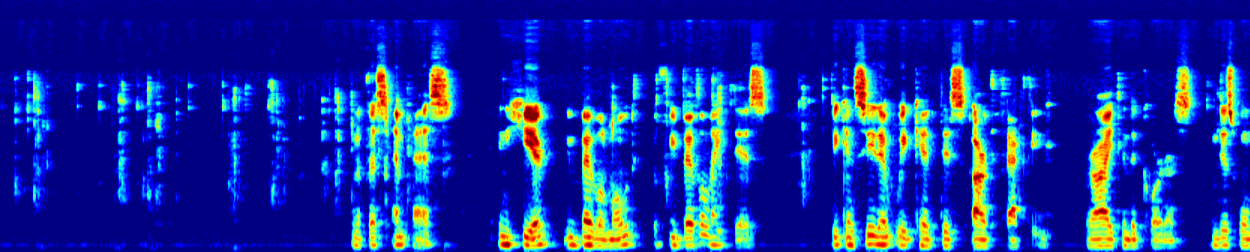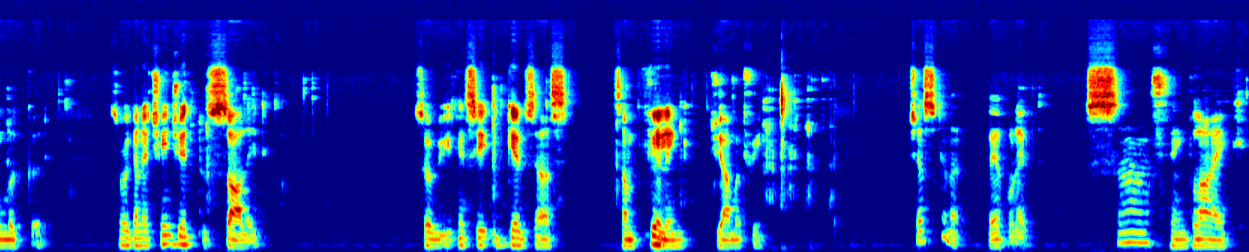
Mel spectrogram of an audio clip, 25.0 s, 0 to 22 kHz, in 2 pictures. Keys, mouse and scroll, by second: 0.3 alt+middle click, 1.0 shift+click, 2.2 shift+click, 2.7 alt+click, 3.6-4.4 typing, 6.5 alt+right click, 6.8 alt+middle click, 8.0 click, 8.3 alt+right click, 8.9 alt+click, 10.2 alt+click, 12.1 alt+click, 13.1 click, 14.3 click, 14.9 alt+right click, 15.2 alt+click, 16.1 alt+right click, 17.0 alt+click, 17.9 alt+click, 18.9 alt+click, 19.5 alt+click, 19.8 alt+right click, 20.3 ctrl+z, 20.7 alt+right click, 24.5 click.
